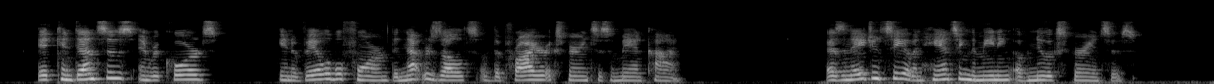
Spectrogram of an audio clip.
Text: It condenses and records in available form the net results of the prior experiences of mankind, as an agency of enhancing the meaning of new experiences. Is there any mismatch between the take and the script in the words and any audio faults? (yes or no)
no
